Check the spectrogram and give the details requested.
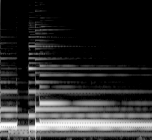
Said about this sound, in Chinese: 天哪，太久没弹吉他了。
